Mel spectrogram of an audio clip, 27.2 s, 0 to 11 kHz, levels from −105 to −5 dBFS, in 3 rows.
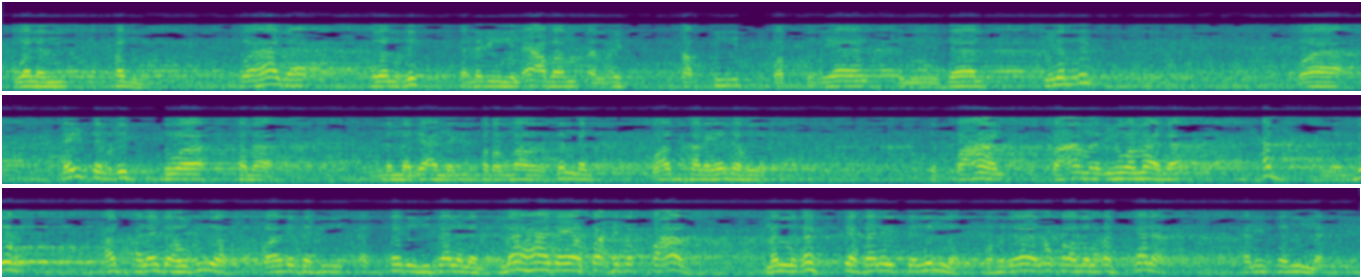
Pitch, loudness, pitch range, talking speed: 195 Hz, -19 LUFS, 180-230 Hz, 130 wpm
